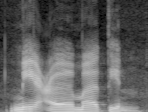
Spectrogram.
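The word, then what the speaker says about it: نِعْمَتَ: Natin bunyi ain dengan ma tidak boleh ada jedah ning nikmatin, tapi juga tidak boleh memantul. Nmatin jadi tanpa memantul suaranya sedikit mengalir tanpa tertahan atau terputus.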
